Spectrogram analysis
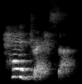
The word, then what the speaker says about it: hairdresser: hairdresser a hairdresser now this one has the schwa at the end hairdresser in english hairdresser if you work in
